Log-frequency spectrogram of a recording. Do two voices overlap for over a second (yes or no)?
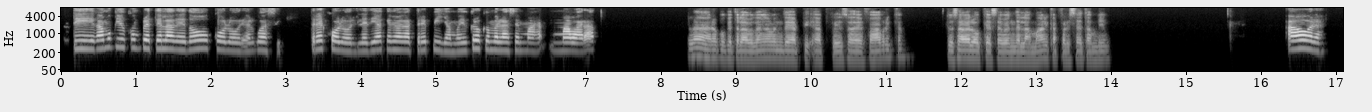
no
